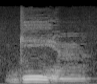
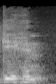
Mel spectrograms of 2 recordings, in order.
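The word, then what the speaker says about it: gehen: اذا جه يا جماعه حرف الها بعد حرف متحرك بنطق الحرف المتحرك ومده، ما انطقش الها لان مش تطلع معايا، هتعذبك في اللغه. يعني ايه؟ يعني بنطق جين، ما تقوليش جيهن.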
